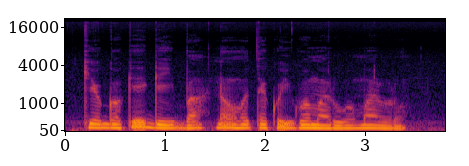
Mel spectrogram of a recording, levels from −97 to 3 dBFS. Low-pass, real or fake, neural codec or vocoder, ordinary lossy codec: 19.8 kHz; real; none; none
